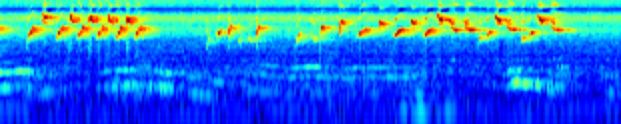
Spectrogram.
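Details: Purebred free Moroccan European goldfinch singing fast repeated chirping notes in tight series, then a varied twittering phrase of bright rising and falling notes, lively and continuous.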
